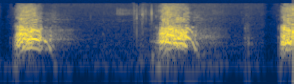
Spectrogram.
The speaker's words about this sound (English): I'm glad we got that one in. Yeah, the dog agrees.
